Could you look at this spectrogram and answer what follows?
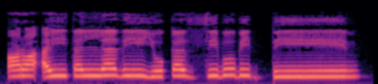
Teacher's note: لام کو موٹا نہیں کرنا، لمبا بھی نہیں کریں گے · را کو موٹا پڑھنا ہے، را کے اوپر فتحہ ہے، اس لیے اس کو خوب موٹا کر کے پڑھیں گے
